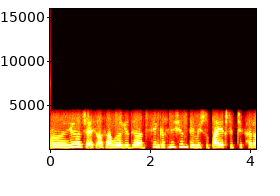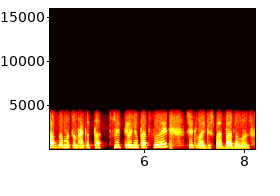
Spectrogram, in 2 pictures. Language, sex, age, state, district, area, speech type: Kashmiri, female, 45-60, Jammu and Kashmir, Baramulla, urban, conversation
